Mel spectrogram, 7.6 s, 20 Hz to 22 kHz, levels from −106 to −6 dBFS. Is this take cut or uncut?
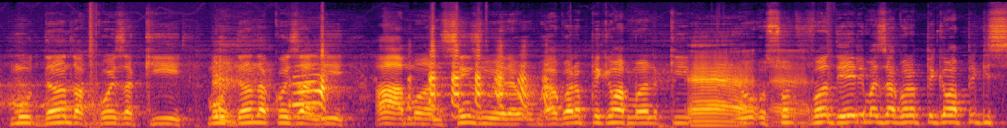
cut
